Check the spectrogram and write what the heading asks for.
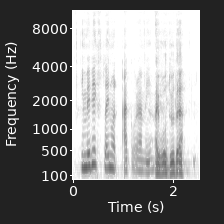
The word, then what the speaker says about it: agora: That is pronounced agora, which means now.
